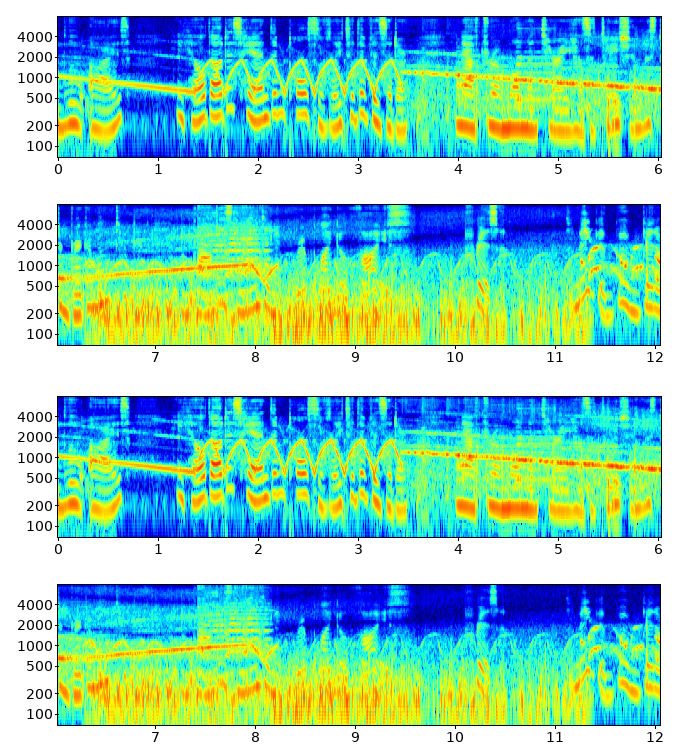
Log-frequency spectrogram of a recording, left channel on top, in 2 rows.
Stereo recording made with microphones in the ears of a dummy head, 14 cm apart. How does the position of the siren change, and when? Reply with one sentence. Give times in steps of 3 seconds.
In this clip you hear the siren on the right from 0 s, in the centre from 6 s and on the left from 9 s.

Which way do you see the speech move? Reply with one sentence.
In this clip you hear the speech go from the right side to the left.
